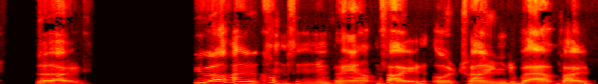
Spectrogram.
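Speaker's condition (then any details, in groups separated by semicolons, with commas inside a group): Cerebral palsy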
